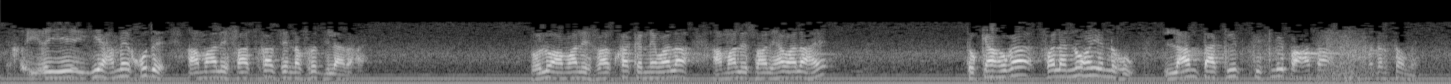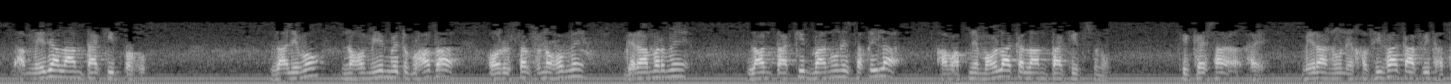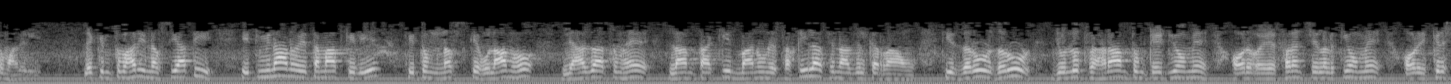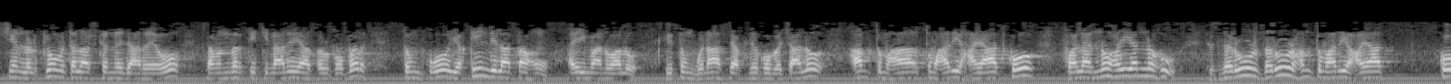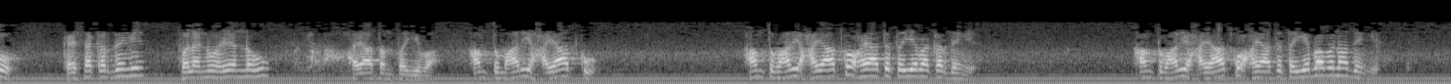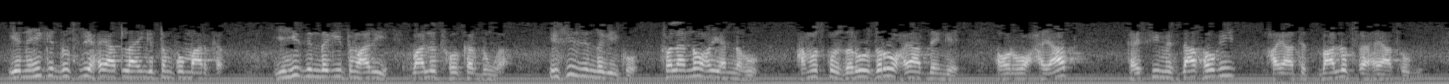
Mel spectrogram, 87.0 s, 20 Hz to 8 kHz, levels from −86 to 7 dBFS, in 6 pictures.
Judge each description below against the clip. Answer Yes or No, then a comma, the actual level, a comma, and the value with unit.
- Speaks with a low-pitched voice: No, medium, 170 Hz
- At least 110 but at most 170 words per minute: Yes, average, 155 wpm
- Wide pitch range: No, average, 3.4 semitones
